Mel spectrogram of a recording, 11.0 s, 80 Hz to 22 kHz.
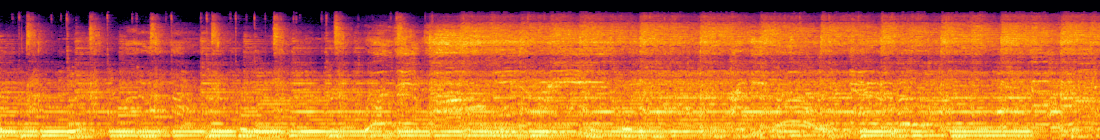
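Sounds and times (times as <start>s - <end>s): electric guitar blues riff: 0.0s - 11.0s.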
